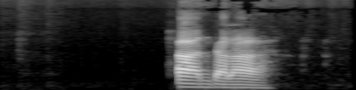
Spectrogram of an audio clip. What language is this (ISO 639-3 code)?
tha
